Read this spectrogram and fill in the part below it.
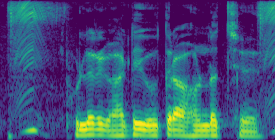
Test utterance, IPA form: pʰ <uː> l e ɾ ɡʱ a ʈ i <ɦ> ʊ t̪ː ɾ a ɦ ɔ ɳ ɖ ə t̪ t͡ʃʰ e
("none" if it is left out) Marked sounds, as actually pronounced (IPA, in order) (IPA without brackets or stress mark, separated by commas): u, none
